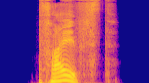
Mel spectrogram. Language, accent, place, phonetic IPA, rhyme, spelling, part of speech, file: German, Germany, Berlin, [p͡faɪ̯fst], -aɪ̯fst, pfeifst, verb, De-pfeifst.ogg
- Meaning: second-person singular present of pfeifen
